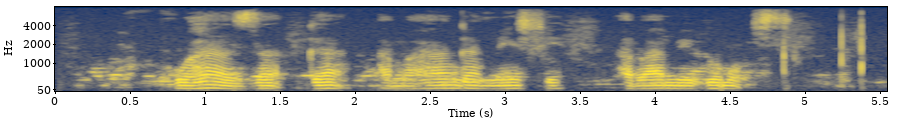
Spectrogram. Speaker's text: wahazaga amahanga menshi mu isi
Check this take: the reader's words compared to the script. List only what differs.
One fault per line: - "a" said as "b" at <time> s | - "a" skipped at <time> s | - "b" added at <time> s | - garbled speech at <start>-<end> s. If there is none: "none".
- "abami bo" added at 3.8 s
